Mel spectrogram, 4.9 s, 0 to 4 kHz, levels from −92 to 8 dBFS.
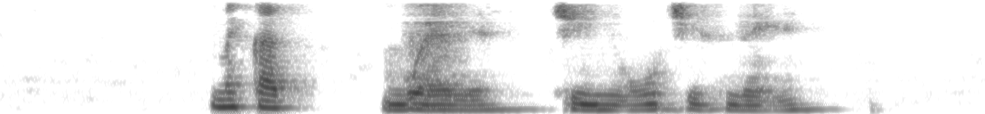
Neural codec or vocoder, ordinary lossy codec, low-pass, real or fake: codec, 16 kHz in and 24 kHz out, 2.2 kbps, FireRedTTS-2 codec; AAC, 16 kbps; 3.6 kHz; fake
